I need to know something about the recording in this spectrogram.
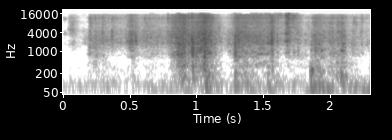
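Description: Packaging rustling and crinkling in short, uneven bursts as flat white folding cardboard boxes are slid out of their wrapper.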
